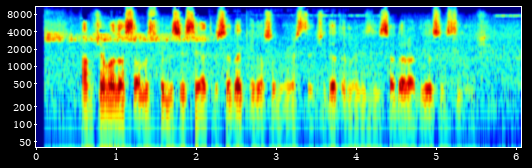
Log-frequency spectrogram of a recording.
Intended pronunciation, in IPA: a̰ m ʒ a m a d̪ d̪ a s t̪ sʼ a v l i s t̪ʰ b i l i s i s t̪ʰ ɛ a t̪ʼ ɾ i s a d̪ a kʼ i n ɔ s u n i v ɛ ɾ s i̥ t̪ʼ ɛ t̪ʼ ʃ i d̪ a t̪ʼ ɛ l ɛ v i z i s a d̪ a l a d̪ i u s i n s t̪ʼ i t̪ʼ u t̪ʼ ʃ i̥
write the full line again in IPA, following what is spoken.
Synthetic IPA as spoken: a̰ m ʒ a m a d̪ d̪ a s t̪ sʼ a v l i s t̪ʰ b i l i s i s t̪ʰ ɛ a t̪ʼ ɾ i s a d̪ a kʼ i n ɔ s u n i v ɛ ɾ s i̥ t̪ʼ ɛ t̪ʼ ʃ i d̪ a t̪ʼ ɛ l ɛ v i z iː s a d̪ a ɾ a d̪ i ɔ s i n s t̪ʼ i t̪ʼ u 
